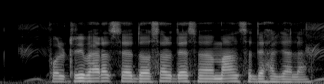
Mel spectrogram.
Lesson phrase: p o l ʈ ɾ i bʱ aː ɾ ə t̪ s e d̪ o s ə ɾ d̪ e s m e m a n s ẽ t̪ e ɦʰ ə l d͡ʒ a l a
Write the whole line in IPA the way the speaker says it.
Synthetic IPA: p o l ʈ ɾ i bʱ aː ɾ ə t̪ s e d̪ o s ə ɾ d̪ e s m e m a n s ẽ d̪ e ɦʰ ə l d͡ʒ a l a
